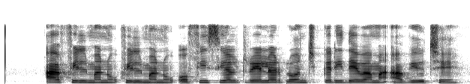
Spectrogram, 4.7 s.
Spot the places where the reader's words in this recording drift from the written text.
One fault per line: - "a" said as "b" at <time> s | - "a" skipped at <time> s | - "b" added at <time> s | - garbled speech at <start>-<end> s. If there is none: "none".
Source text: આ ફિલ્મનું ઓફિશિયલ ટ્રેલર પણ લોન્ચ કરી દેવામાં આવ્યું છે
- "ફિલ્મનું" added at 1.2 s
- "પણ" skipped at 2.9 s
